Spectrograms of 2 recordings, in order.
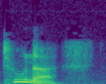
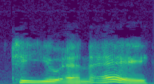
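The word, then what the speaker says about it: Túna: is on, which is Tuna, Tuna, and even puts the stress on the U so that sometimes people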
